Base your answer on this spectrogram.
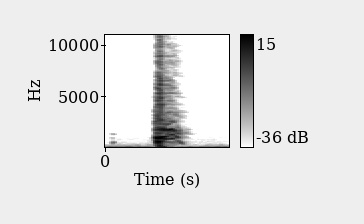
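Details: A single short, harsh cough burst from an adult with quiet car-like background noise; the speaker attributes the lung cough to being "targeted" and says jogging helps cough it up.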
